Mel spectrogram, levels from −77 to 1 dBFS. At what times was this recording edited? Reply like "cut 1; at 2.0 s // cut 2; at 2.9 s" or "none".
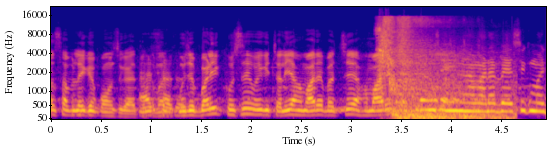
cut 1; at 3.5 s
